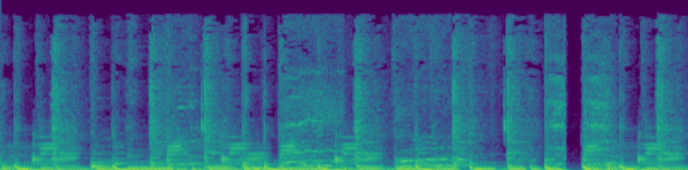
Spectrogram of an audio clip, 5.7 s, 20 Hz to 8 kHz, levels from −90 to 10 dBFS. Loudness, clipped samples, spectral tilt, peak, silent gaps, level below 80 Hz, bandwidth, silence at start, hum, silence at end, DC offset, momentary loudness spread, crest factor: -17 LUFS; under 0.1%; -7 dB/octave; -2 dBFS; none; -18 dBFS; 7.6 kHz; 0 s; none; 0 s; 0.1%; 4 LU; 12 dB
